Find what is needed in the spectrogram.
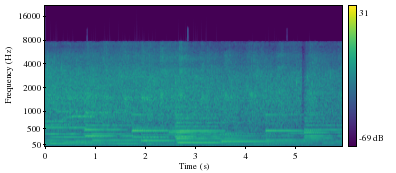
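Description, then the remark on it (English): A church audience claps during worship in a steady, dense wash of noise over sustained keyboard chords that shift every second or so, with no voices. “Your clapping is good.”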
